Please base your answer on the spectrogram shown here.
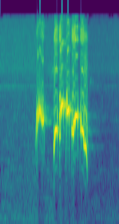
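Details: Song of a Red-whiskered bulbul in Thailand, used as a morning training recording for caged birds: a single rich whistle followed by four rapid, liquid, up-and-down notes with a descending finish.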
